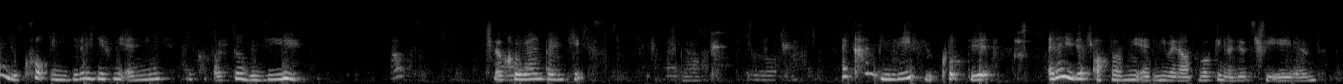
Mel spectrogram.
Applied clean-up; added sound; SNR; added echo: neural separator model SepFormer DNS4.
